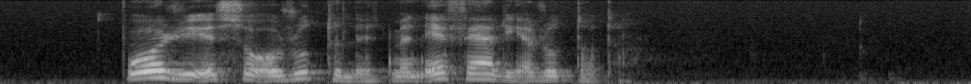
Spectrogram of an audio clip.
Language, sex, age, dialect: Faroese, female, 36-60, Suðurstreymoy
